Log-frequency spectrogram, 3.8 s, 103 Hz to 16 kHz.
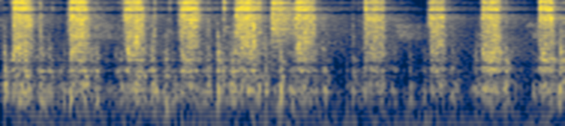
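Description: A ratchet loosens a 13 mm battery bracket nut on a BMW, giving rapid, close metallic clicking in quick back-and-forth bursts that carry on steadily throughout.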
